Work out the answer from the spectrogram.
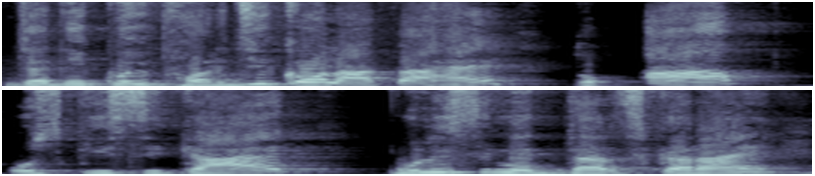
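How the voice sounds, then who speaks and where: High-pitched Indian man presenting advice. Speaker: host of a finance and insurance advice channel. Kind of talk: presenter addressing viewers with a consumer alert.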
